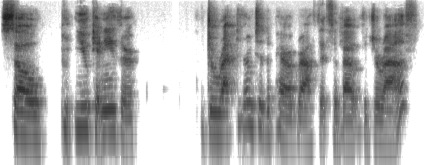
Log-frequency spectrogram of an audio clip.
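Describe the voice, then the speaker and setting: Speaking slowly in a low, darkish voice, a woman leads a professional development session for teachers. She walks through reading lessons step by step, instructing and acting out teacher-student exchanges.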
